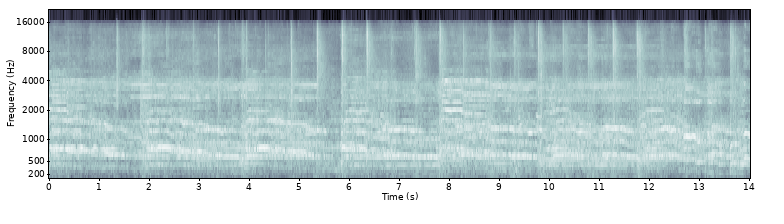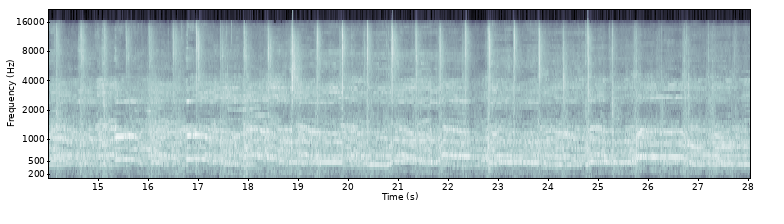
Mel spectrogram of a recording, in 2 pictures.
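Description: A large audience singing together without words, many voices holding and sliding between overlapping long notes in a dense, shifting improvised chord. Quick sharp clicks are scattered throughout.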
